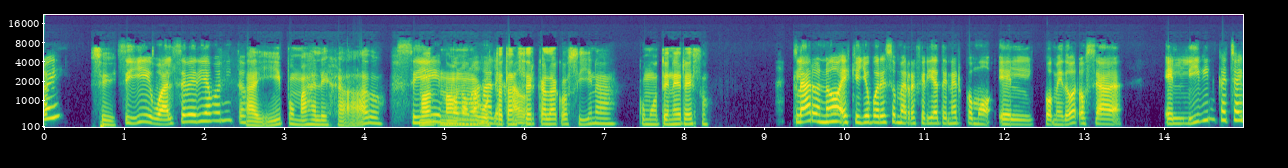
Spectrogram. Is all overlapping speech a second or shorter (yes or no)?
no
